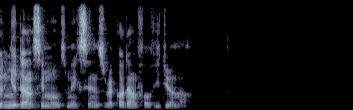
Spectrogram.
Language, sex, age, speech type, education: Nigerian Pidgin, male, 30-45, spontaneous, tertiary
